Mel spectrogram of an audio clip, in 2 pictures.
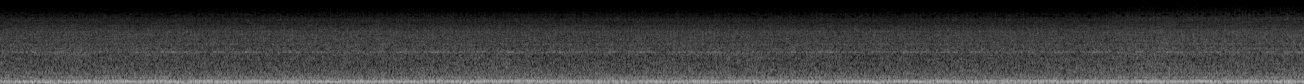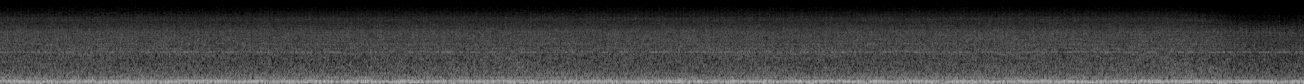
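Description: Wind rushes past the cockpit.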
